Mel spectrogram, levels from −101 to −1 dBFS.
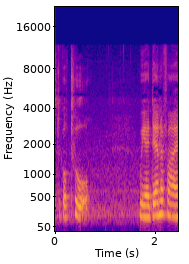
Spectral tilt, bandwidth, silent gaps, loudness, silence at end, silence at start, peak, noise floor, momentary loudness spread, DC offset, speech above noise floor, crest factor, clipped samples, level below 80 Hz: -6 dB/octave; 12 kHz; none; -24 LUFS; 0 s; 0 s; -8 dBFS; -49 dBFS; 15 LU; under 0.1%; 27 dB; 16 dB; under 0.1%; -76 dBFS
